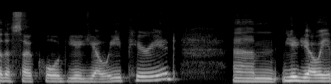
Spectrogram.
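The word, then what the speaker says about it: Yayoi: Um Yuyoi like Yuyoi Kasama um pronounced the same way named after a suburb in Tokyo actually where they made the first significant find from this period.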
